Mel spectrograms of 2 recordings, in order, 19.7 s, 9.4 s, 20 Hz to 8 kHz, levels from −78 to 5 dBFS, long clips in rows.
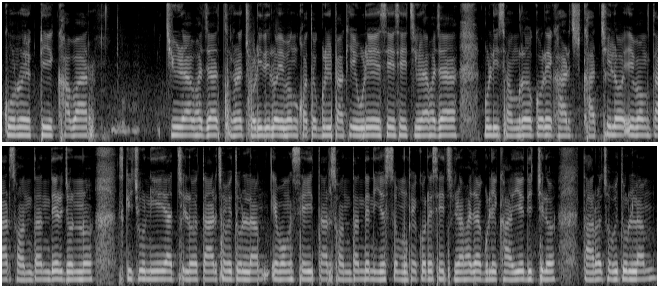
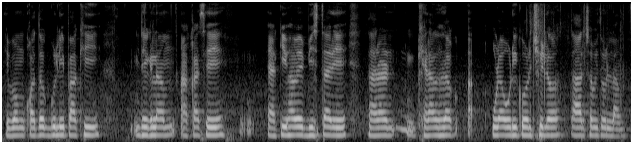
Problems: background sounds at intervals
